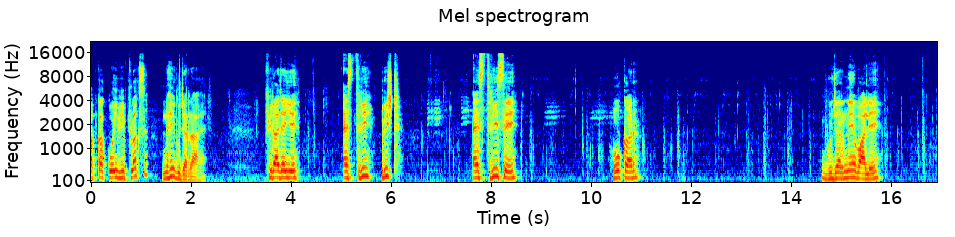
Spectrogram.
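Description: A young man speaks calmly and clearly into a close microphone, in short bursts with pauses.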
